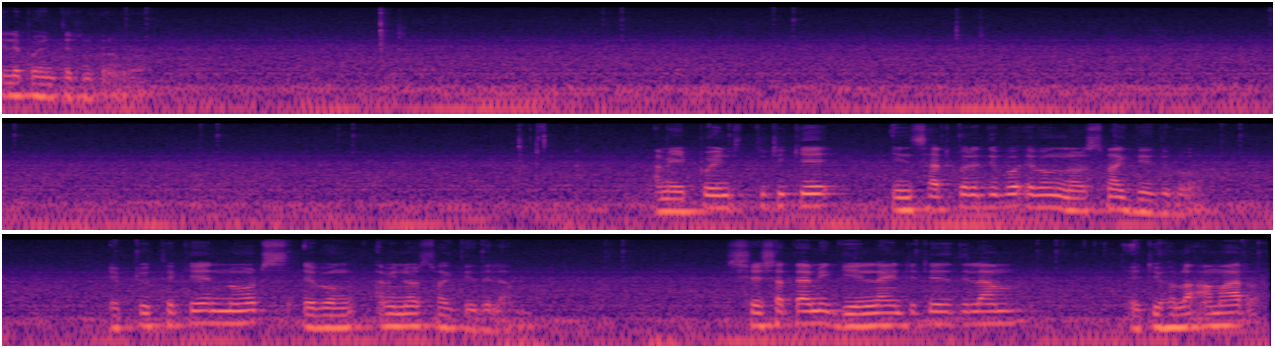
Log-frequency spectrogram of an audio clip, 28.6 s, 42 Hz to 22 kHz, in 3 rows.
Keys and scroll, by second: 2.9 Return, 7.2 Return, 13.5 Return.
